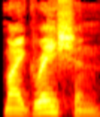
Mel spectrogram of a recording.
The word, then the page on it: migration: British English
